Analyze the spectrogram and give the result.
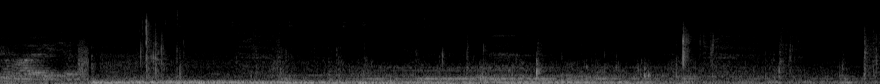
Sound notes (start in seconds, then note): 0.9 structural creaking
